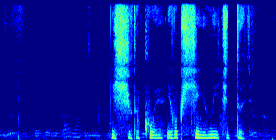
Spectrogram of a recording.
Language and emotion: Russian, angry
